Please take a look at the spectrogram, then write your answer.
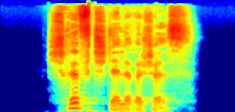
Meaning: strong/mixed nominative/accusative neuter singular of schriftstellerisch
- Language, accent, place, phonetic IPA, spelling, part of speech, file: German, Germany, Berlin, [ˈʃʁɪftˌʃtɛləʁɪʃəs], schriftstellerisches, adjective, De-schriftstellerisches.ogg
